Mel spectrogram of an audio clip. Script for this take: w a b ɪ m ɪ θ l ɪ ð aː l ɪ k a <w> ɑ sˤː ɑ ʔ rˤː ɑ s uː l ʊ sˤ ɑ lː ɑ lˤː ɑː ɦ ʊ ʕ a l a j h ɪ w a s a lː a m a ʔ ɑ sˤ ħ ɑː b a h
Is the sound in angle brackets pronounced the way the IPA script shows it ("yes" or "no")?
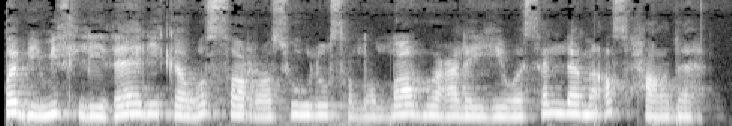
yes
